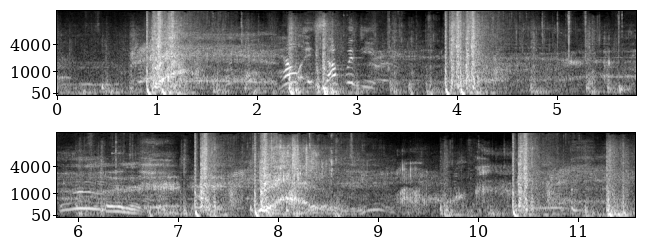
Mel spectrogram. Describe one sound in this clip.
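Pistol shots ring out loudly, one at a time.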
